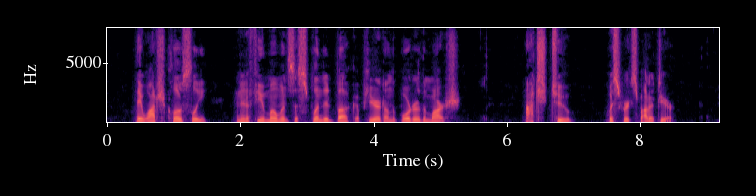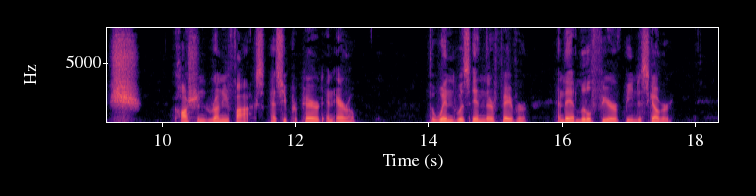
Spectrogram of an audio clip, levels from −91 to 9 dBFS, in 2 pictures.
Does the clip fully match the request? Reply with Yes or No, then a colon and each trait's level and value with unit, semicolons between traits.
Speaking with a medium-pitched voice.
No: low, 110 Hz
